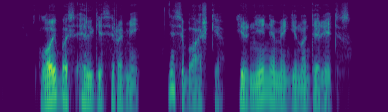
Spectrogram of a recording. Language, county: Lithuanian, Vilnius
